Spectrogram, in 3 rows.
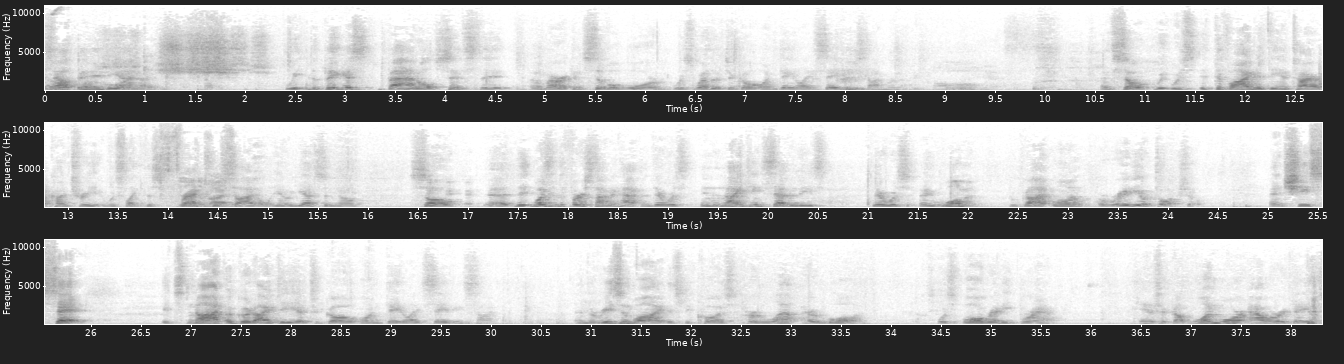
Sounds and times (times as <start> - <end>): Speech: 0.0 - 9.6, 10.6 - 24.4, 25.0 - 26.0, 26.7 - 30.1, 30.8 - 33.8, 34.4 - 35.7, 36.5 - 38.3.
